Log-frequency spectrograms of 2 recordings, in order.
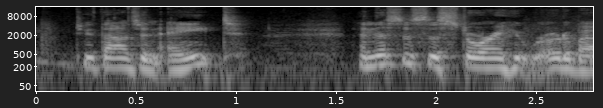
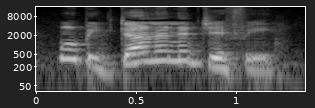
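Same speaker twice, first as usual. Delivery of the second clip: higher, louder, bright eager promise; eager reassurance; 6 semitones higher, 6 dB louder than usual. A narrator's reading. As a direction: sell it like a confident big sister.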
